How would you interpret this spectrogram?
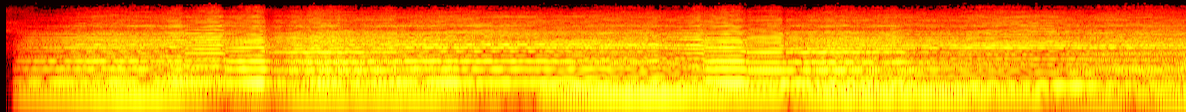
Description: Aus der Ruhe Strings; Abend; Hymnus

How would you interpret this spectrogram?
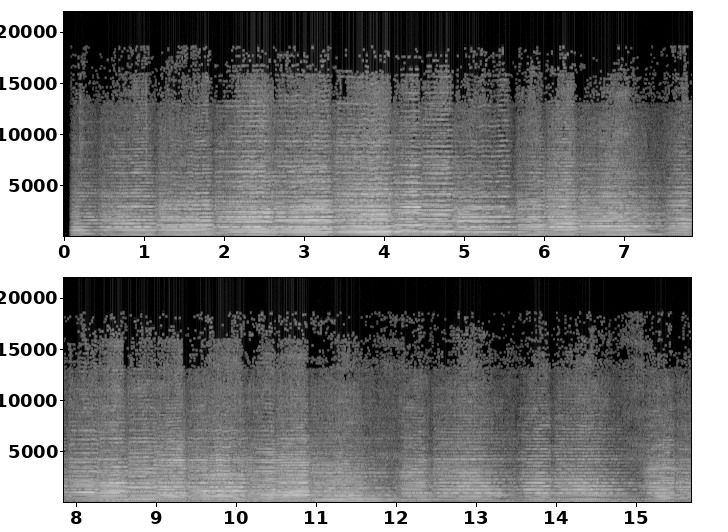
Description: Gesegnet seien deine Wege STRINGS; Lied

